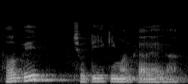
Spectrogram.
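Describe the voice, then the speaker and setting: A man teaches spelling for exam prep, saying each word over and throwing quick questions back at his students. His voice is very dark and mellow and sits at a middling pitch for a man. The recording sounds dull and lo-fi. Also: lively intonation, gravelly. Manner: repeats words and asks the class rhetorical questions.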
